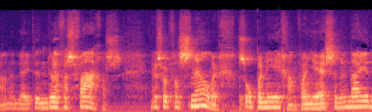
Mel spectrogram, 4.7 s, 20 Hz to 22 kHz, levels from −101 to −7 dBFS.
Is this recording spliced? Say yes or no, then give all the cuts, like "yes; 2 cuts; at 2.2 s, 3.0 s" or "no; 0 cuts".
yes; 2 cuts; at 1.9 s, 3.0 s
